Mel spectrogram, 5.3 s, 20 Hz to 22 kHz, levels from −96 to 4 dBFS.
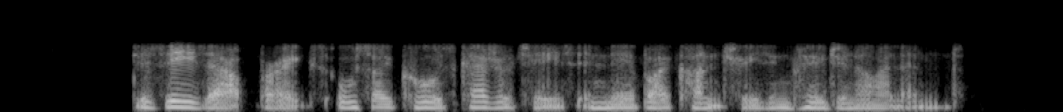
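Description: Opus voice compression runs throughout the speech, heavy enough to suggest a bitrate near 8 kbps. The SILK linear-prediction coder runs narrowband, discarding everything above 4.2 kHz and coding the excitation coarsely, so the speech sounds muffled, hoarse and faintly robotic.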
